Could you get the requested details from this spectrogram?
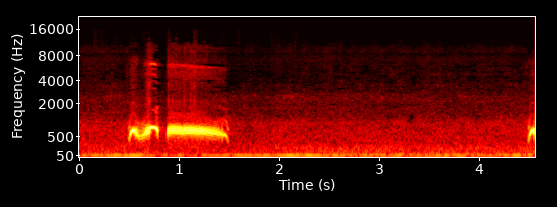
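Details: A dove tending its eggs at the nest gives a soft, low coo: a short wavering note, then a longer hooting one that slowly falls, with another coo starting at the end.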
